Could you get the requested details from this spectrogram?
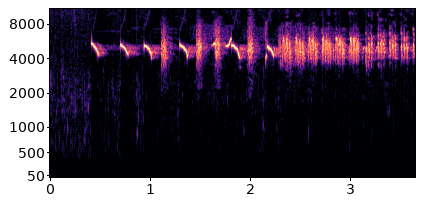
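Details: Clamorous reed warbler song for tutoring cage birds. A series of sharp, evenly repeated whip-like notes accelerates into a continuous high trill.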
